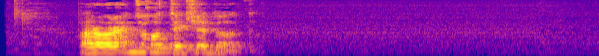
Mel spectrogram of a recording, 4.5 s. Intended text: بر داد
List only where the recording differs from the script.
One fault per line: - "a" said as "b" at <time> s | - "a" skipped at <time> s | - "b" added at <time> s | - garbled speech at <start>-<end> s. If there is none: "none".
- "آرنج خود تکه" added at 0.7 s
